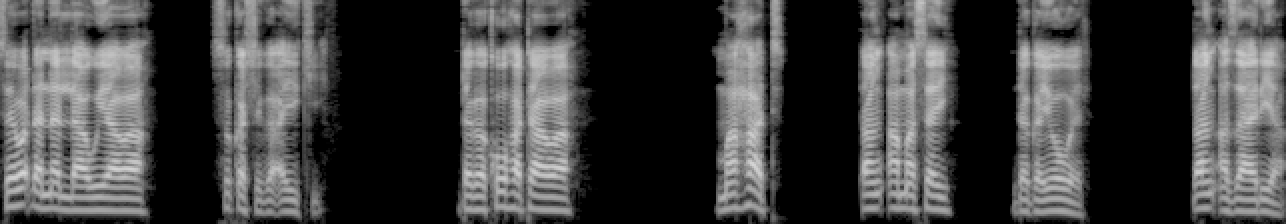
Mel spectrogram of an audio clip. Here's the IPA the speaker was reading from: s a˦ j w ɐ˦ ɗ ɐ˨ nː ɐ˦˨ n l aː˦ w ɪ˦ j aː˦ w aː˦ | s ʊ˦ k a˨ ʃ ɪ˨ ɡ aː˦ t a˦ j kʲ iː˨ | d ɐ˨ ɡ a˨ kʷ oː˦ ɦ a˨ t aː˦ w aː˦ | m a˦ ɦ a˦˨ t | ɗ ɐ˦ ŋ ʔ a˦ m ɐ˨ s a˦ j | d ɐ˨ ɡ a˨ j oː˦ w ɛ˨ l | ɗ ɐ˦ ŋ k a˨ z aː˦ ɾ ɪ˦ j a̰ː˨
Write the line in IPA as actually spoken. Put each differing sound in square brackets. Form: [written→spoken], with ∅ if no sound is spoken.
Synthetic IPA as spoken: s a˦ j w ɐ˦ ɗ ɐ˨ nː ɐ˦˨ n l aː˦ w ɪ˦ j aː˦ w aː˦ | s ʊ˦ k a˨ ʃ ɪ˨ ɡ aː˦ [t→ʔ] a˦ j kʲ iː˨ | d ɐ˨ ɡ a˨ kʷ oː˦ ɦ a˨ t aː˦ w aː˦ | m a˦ ɦ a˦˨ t | ɗ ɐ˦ ŋ ʔ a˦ m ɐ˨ s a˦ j | d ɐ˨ ɡ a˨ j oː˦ w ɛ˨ l | ɗ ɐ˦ ŋ [k→ʔ] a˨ z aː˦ ɾ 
